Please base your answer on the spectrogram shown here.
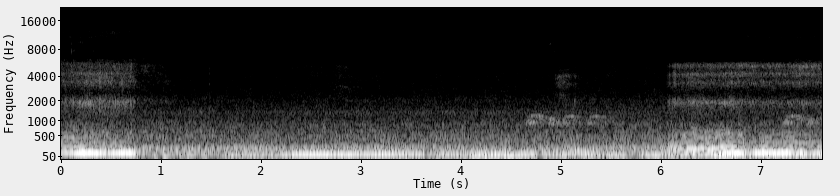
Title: Puppy snoring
